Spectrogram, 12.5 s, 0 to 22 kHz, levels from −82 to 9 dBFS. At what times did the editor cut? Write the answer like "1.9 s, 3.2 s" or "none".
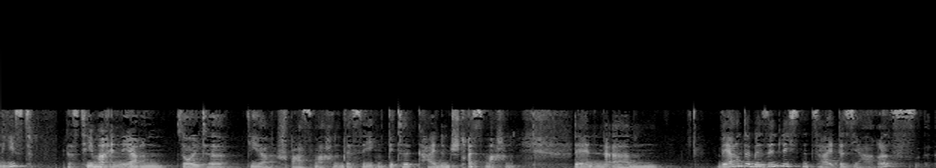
7.6 s, 9.3 s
